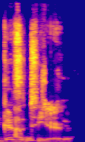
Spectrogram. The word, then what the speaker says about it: gazetteer: Do you say gazetteer? Gazetter? I would say gazetteer. I would say gazetteer.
